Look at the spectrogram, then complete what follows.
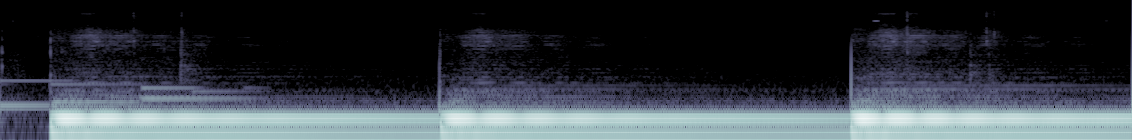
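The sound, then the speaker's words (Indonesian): A gamelan gong is struck three times at a slow, even pace, each stroke a deep, loud, humming tone that rings on steadily until the next hit. “Dan komodo main gong.”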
